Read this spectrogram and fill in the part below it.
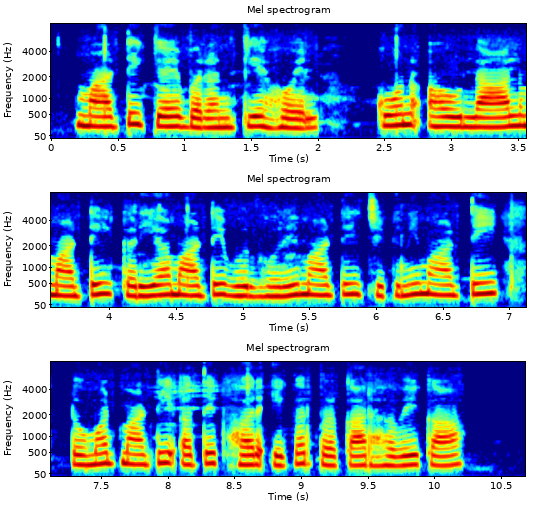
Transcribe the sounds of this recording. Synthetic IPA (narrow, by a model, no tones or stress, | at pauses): maːʈikɛbəɾənkeɦoel | koːnəwlaːlmaːʈikəɾijamaːʈibʱʊɾbʱuɾimaːʈit͡ʃɪknimaːʈi | ʈoːməʈmaːʈiʔət̪ekhəɾeːkəɾpɾəkaːɾɦəʋekaː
